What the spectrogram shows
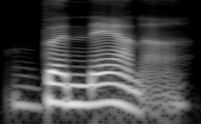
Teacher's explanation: It's actually more like banana with a soft schwah at the start and at the end.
